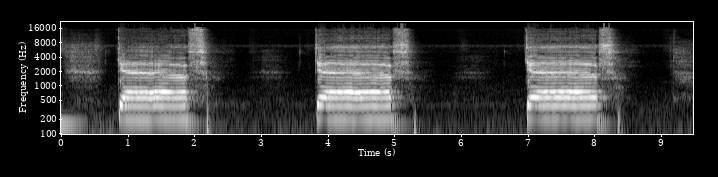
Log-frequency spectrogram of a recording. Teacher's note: زبان کی جڑ سخت تالو کے ساتھ، نرم تالو سے آگے سخت تالو، ریجڈ تالو سٹارٹ ہوتا ہے، زبان کی جڑ وہاں پہ ٹچ کریں، کیف ادا ہوگا۔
